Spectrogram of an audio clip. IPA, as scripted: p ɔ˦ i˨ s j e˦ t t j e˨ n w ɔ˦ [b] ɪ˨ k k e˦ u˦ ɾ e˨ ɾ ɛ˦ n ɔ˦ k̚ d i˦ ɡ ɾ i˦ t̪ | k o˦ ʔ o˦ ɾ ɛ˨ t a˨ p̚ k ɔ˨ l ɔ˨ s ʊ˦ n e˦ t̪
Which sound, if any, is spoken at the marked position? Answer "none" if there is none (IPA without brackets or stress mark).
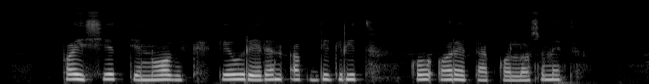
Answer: ɡ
